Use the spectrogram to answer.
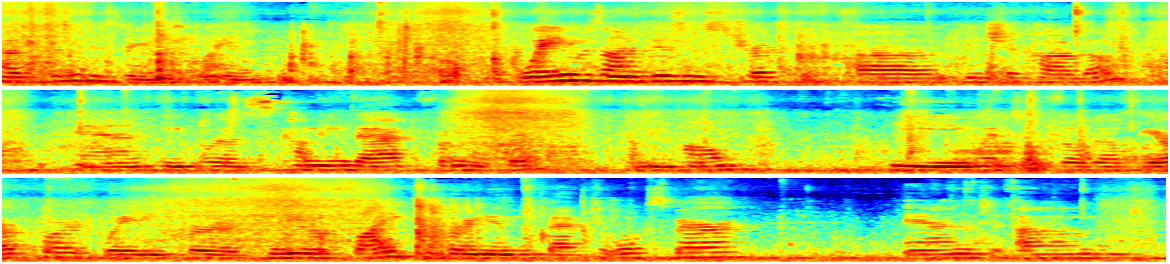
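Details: Adult woman speaking; typical speech.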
